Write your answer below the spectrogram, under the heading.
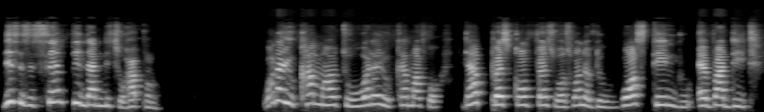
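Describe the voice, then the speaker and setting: A woman's voice: high-pitched, fairly quick. A woman hosting a live stream, talking emphatically, repeating her points and firing rhetorical questions. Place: at home in Europe.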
